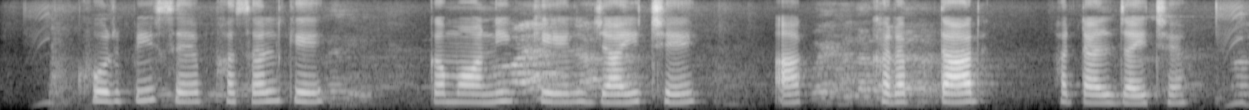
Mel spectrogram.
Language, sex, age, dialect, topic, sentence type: Maithili, male, 18-24, Eastern / Thethi, agriculture, statement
